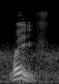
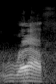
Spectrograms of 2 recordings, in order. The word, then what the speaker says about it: Rafe: Rafe Rafe Rafe okay Rafe however I didn't spell it right so everybody's going to pronounce it Raph when they're reading it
